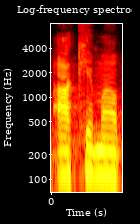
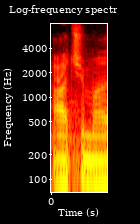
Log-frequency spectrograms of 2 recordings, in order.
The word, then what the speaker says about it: Achima: I forgot that the English pronunciation is a bit different. I say it Akima, but you can say it Achima. It doesn't necessarily matter.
